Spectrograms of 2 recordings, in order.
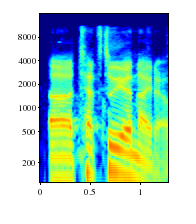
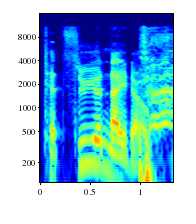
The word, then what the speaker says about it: Tetsuya Naito: Tetsuya Naito. – There you go. All right. – This is Tetsuya Naito.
